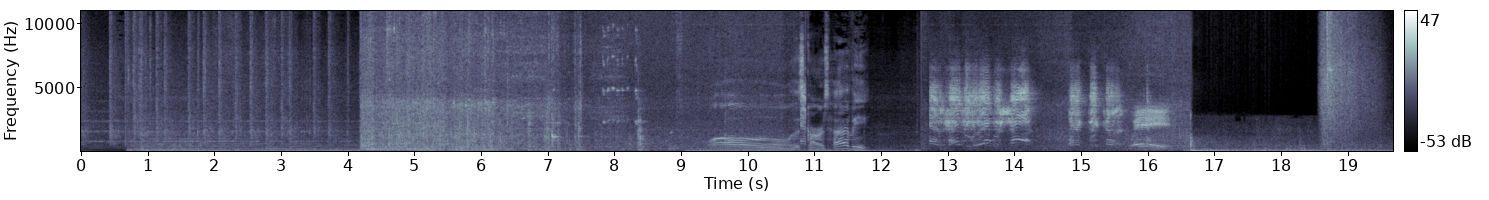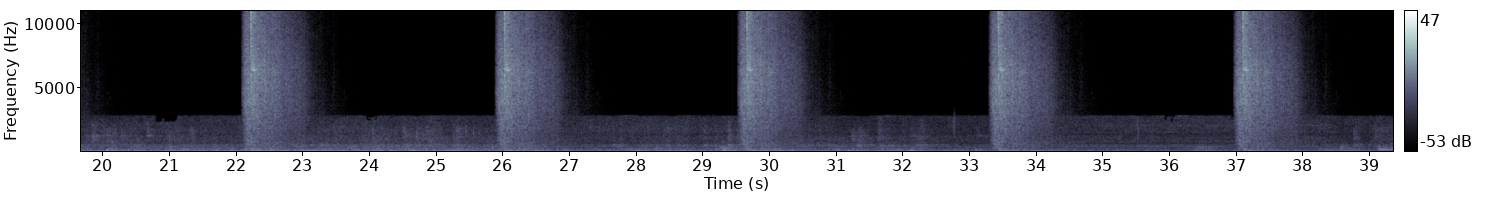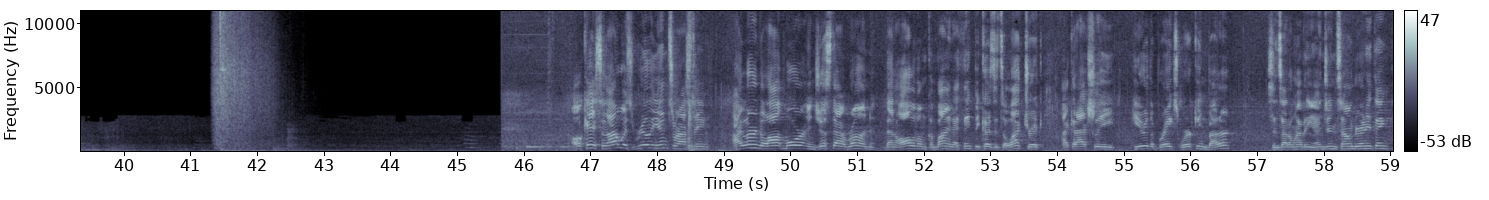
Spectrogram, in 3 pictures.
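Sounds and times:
deep continuous rumble: 0.7s - 59.0s.

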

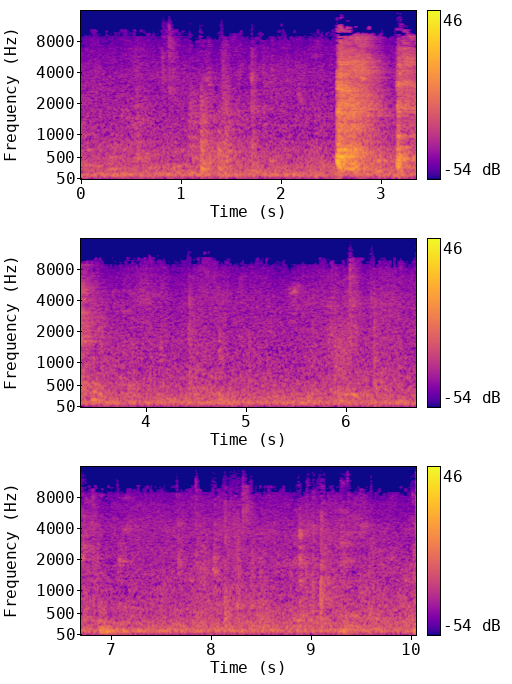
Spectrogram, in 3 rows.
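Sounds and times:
person coughing: 2.5s - 3.6s.

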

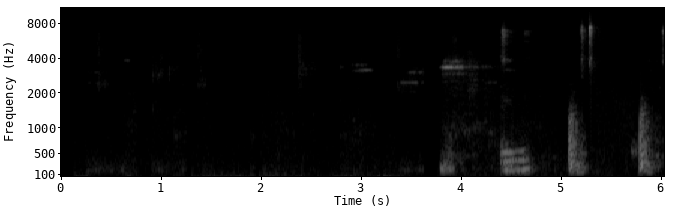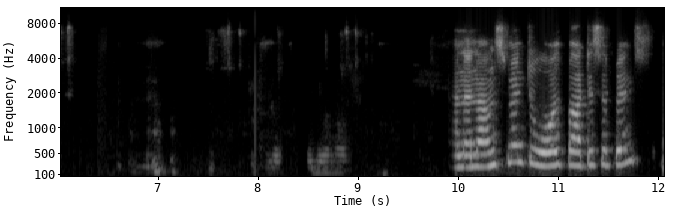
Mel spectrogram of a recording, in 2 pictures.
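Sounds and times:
man speaking over video call: 8.0s - 9.2s.

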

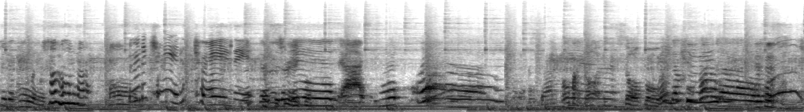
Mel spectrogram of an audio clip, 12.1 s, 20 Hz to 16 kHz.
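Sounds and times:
background music: 0.0s - 12.0s
woman's howl-like cry: 6.3s - 7.6s, 11.5s - 12.0s.

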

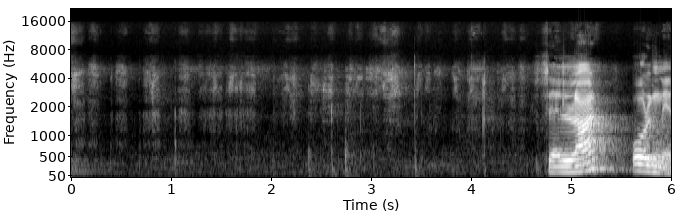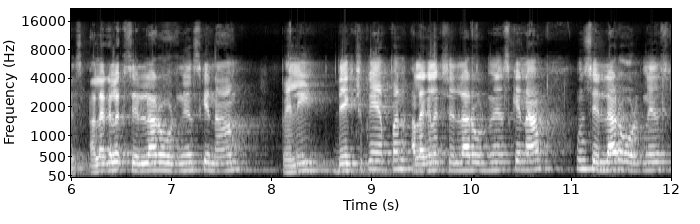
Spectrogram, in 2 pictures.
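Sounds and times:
marker pen writing on whiteboard: 0.0s - 5.6s.

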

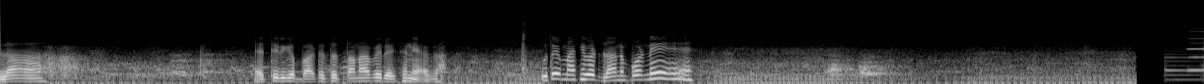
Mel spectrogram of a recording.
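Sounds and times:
motorcycle engine running: 0.1s - 11.4s.

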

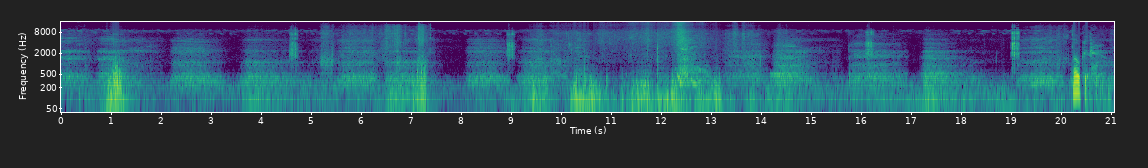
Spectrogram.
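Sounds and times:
rustling in dry grass: 9.5s - 14.1s.

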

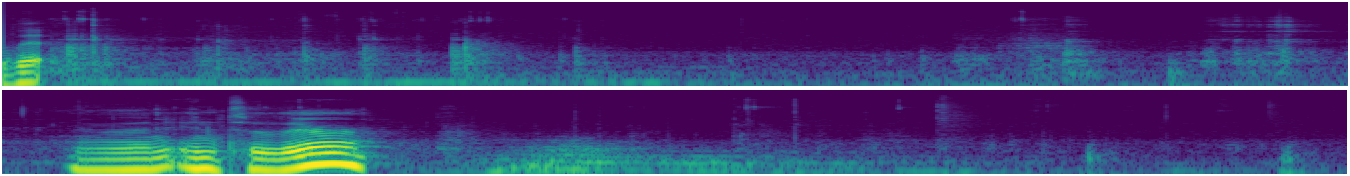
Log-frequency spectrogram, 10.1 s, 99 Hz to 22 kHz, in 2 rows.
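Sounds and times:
small clicks and scrapes of parts: 0.1s - 2.4s, 3.4s - 5.8s.

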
